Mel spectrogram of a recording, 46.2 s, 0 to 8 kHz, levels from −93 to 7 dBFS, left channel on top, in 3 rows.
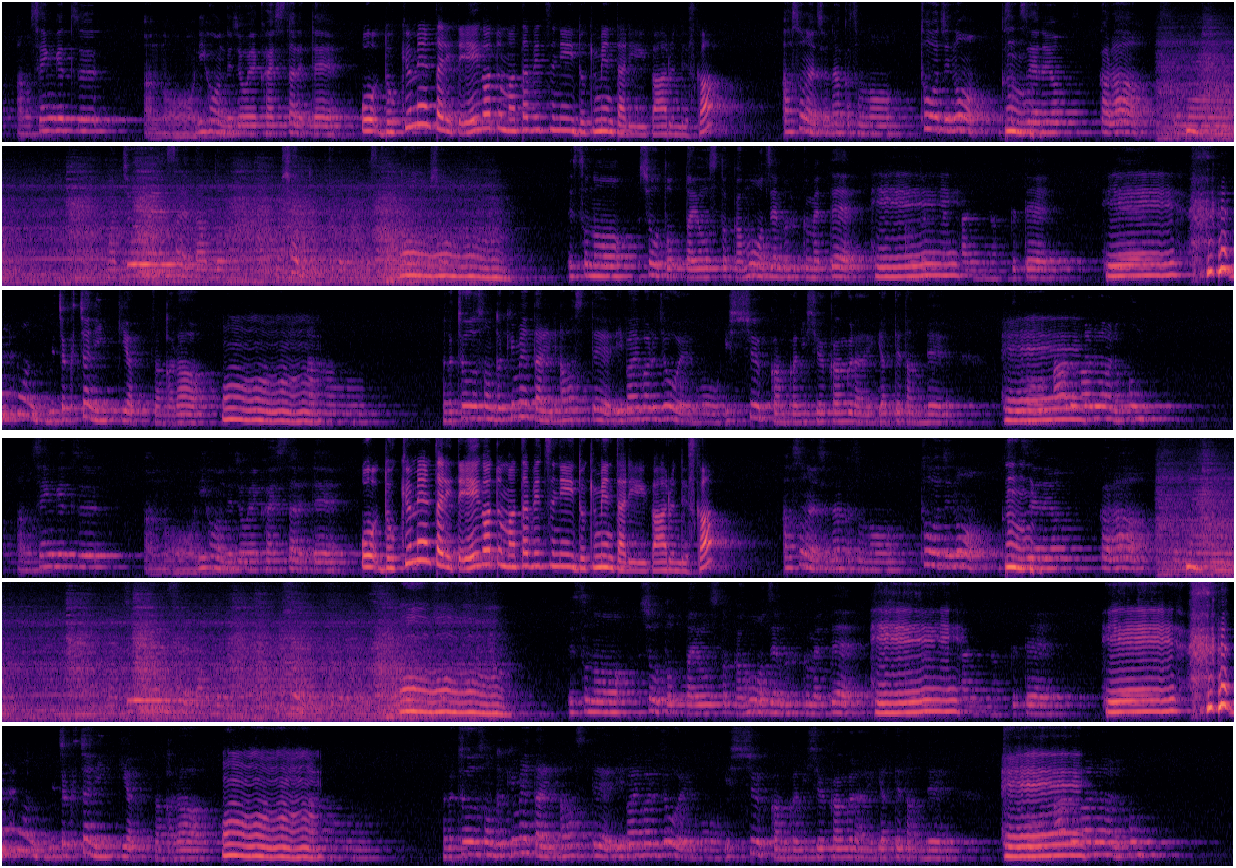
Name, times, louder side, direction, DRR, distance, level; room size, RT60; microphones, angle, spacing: voice 1, 0.2-1.2 1.8-4.2 9.8-11.1 11.5-12.2 12.4-13.3 13.7-14.3 14.6-15.4 16.6-18.3 18.8-21.0 22.5-26.1 26.7-27.0 27.4-28.5 29.3-29.7 30.7-33.3 34.6-35.3 36.3-42.7 43.5-45.1, left 1 dB, 90° left, 2.0 m, -41 dB
voice 2, 4.5-9.0 12.5-12.8 14.8-15.0 20.4-21.8 26.3-27.4 29.2-30.8 33.6-34.8 43.3-44.3, right 4 dB, 45° right, 0.4 m, -31 dB
sound 1, 14.4-21.6, right 1 dB, 30° right, 2.7 m, -44 dB
13.5 x 9.7 x 6.5 m
head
